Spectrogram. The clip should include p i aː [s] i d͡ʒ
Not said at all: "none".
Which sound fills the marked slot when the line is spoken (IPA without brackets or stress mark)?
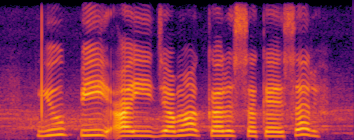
none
